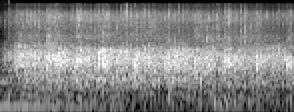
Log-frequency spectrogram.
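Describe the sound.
An audience applauds to welcome a speaker at an Olivet Nazarene University theology school gathering: three seconds of steady, dense clapping at an even level, with no voices standing out.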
